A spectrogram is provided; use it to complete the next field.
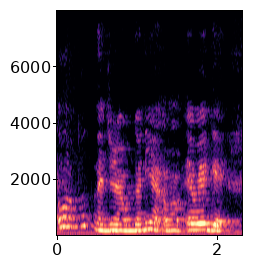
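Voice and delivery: plain

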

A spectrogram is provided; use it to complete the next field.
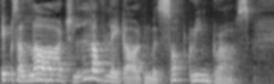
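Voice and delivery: ordinary delivery

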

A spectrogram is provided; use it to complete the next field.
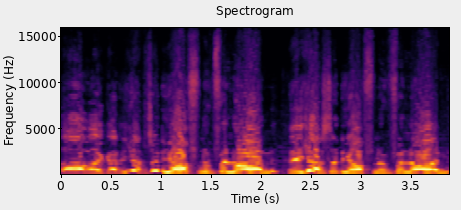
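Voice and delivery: overjoyed and relieved. Streaming a game, finally getting the item after losing hope: overjoyed and relieved. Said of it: "Jetzt bin ich wirklich sehr happy".

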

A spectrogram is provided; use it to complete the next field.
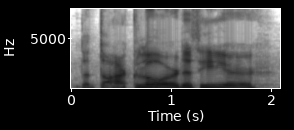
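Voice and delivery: full-blast, very loud, drawn-out high-pitched shriek. Describing a video of a little kid at McDonald's, retelling a kid's scream. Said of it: "and he just screams".

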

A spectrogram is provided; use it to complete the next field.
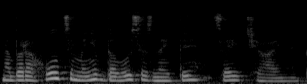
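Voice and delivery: plain

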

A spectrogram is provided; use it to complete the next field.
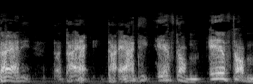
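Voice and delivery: very high, loud, shrieking screaming cry. Narrator reading the boys chasing two small fellows across the island, screaming. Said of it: "Skreg drengene".

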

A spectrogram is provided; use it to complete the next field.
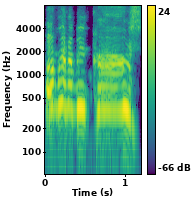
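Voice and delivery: mock shrill, very high, loud sobbing wail. Retelling a friend's words after the broken window, imitating a crying friend. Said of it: "My friend's crying".

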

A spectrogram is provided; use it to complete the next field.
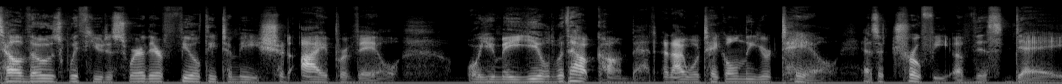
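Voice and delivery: hissed reptilian creature voice throughout. Game master voicing the exile vox challenging Ockvril, hissing. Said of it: "From the cargo bay emerges the exile vox, [name] of Hatch Cathar, followed by an entourage of Cathar loyalist Nall. They all look fairly lean and ragged from months within the superstructure of the colony vessel. The exile vox is ... hissing softly, and then speaks. "[name], shine on you, glorious c".

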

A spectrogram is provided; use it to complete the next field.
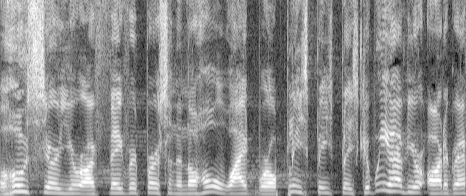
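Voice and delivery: put-on gushing, eager, excited, high little-girl pleading voice. Retelling what a young girl said asking for an autograph: imitating an excited girl. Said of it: "came running up to me all excited".

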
